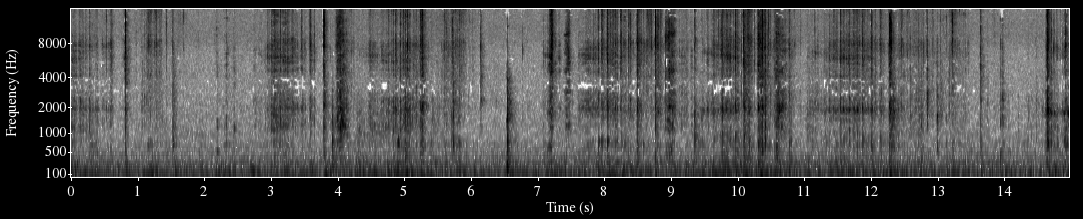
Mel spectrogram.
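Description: A solid green bar of dry soap, held by long-nailed fingers, is carved at the corners with a utility knife blade, producing crisp shavings. Many sharp, bright scraping cuts and dry clicks come in quick, irregular bursts over a faint steady low hum.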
